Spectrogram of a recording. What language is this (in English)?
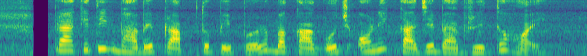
Bangla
